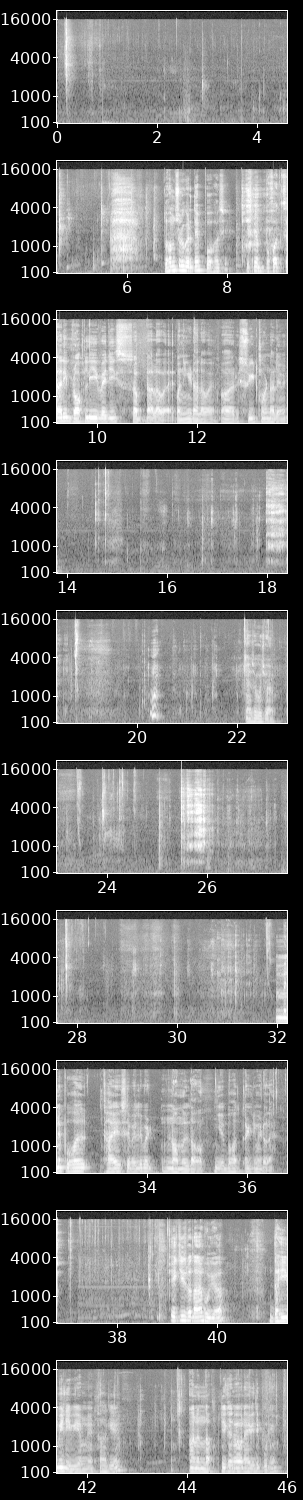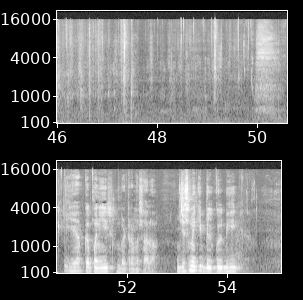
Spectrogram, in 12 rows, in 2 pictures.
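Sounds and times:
crunchy chewing: 45.6 - 50.8.

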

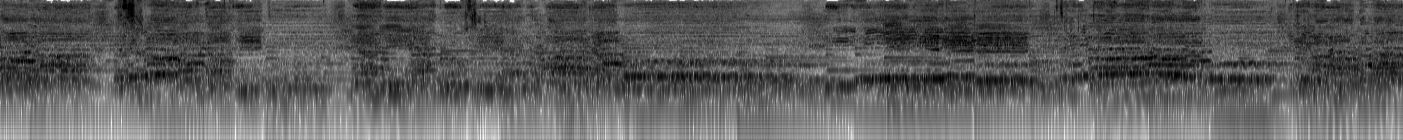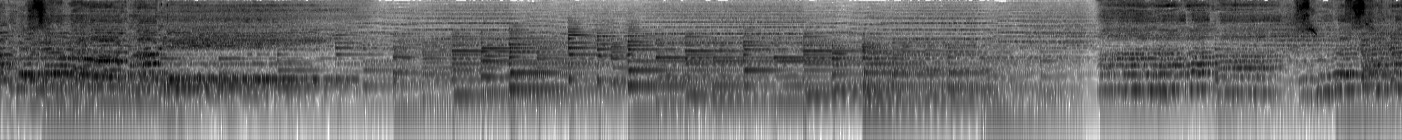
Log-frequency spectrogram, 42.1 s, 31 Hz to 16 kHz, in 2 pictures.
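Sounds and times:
choir singing: 0.0 - 27.1, 37.4 - 42.0.

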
